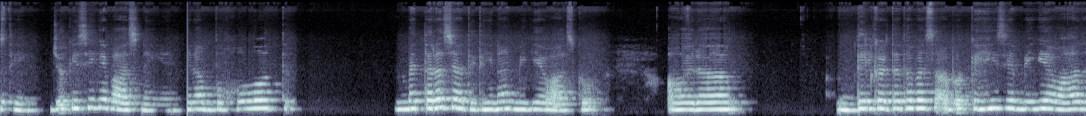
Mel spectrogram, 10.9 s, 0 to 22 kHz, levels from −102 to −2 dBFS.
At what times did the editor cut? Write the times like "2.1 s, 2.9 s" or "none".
1.9 s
